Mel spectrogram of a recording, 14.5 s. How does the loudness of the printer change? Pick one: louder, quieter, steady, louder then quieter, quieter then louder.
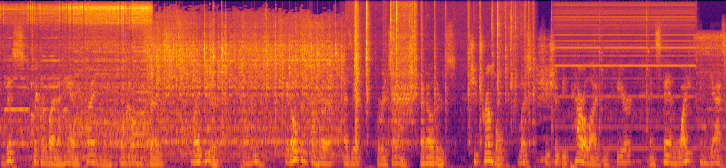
quieter.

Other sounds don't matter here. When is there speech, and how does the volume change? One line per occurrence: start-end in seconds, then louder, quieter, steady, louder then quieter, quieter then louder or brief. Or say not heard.
0.0-14.4 steady.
